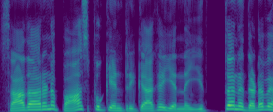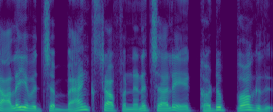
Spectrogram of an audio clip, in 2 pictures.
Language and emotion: Tamil, angry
